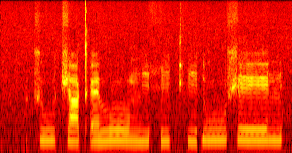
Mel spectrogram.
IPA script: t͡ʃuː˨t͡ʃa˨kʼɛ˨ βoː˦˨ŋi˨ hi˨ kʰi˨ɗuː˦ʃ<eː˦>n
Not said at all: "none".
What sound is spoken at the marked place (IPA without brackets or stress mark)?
eː˦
